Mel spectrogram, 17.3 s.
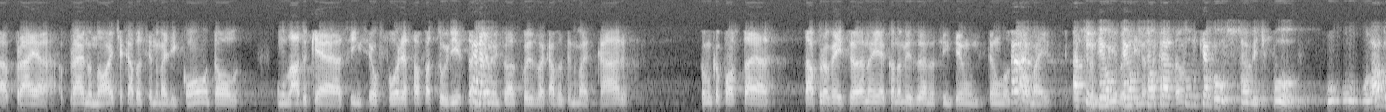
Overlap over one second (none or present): present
